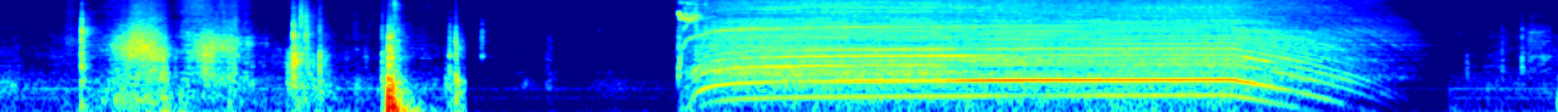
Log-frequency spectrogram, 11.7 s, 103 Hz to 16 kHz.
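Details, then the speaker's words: 2013 Hitachi P20SF electric planer after new bearings and a new cable: spins up to a clean, steady whine and winds down evenly with no rattle, grind or vibration; normal running after repair. "better no more vibrations knobs not moving you're running and sounding a lot smoother"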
